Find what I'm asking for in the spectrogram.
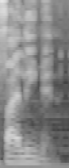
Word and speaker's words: Philemon: He's about to send Onesimus back to Philemon, however way you want to pronounce his name. I grew up calling him Philemon.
